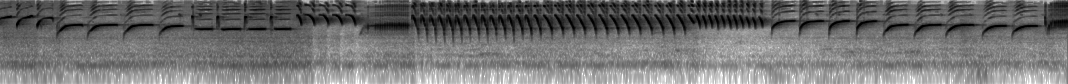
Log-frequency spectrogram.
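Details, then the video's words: Canary song reacting to another canary's voice: rising whistled swoops in pairs, a flat whistled stretch, a long rapid rattle and more repeated swoops, loud and continuous throughout. "The Lazy Canary Sounds Immediately After Hearing the Sound of the Canary This One || Voice of Canary"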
